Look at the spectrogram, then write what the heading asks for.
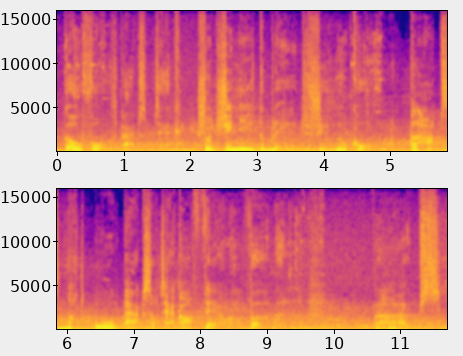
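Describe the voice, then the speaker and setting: An imperious old alien empress rules this game scene in a very low, swooping voice. Her speech is formal, haughty and regal, set over loud music. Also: exaggerated voice. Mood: disdainful. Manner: slow, formal, regal delivery. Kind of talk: video game cutscene acting.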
